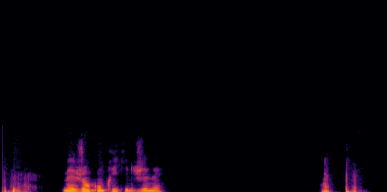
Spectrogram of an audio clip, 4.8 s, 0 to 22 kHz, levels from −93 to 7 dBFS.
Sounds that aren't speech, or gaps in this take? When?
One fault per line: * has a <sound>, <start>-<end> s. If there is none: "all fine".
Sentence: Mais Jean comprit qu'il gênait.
all fine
